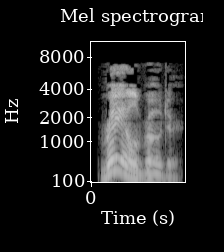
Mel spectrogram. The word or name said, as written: railroader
